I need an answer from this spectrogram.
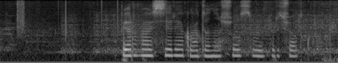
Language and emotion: Russian, neutral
